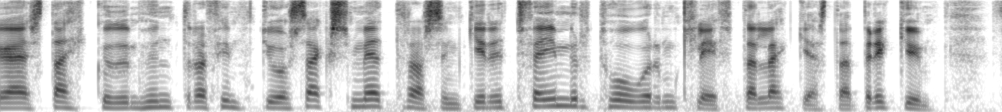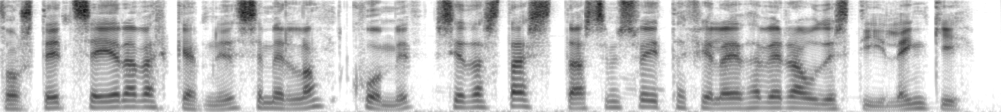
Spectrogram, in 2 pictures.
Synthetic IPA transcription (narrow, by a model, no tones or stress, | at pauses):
ɣaɛɾ̥st̪ajhkʏðʏmɦʏnt̪ɾafɪm̥t̪jʏɔsɛksmɛːt̪ɾasɛmcɛːɾɪt̪ʰv̥eːjmʏɾ̥t̪ʰɔːɣʏɾʏmkʰlejft̪alɛcːast̪apɾɪcːʏmθowst̪ejn̥seːjɪɾavɛr̥kɛpnɪðsɛmɛɾlawn̥t̪kʰɔːmɪðsɛːðast̪ajst̪asɛmsveːjt̪afjɛlajɪðhavɪraːwðɪst̪ilejɲcɪ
